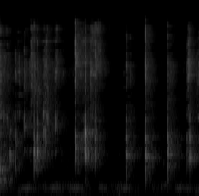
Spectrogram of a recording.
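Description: Metal spoon stirring a serum in a small ceramic bowl, giving several light clinks against the bowl.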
